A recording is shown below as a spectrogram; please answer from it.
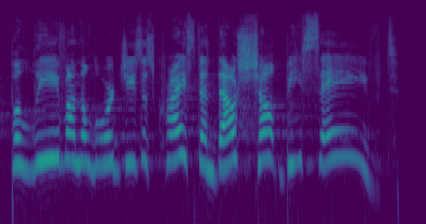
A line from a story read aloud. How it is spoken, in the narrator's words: again Harper cried out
